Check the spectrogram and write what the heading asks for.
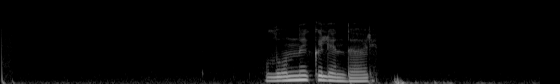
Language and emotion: Russian, neutral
